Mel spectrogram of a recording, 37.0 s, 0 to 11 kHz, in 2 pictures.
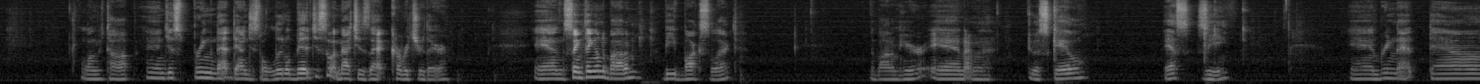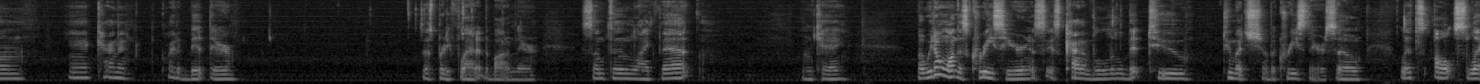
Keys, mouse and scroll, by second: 6.9-8.4 drag, 7.9 b, 10.1 b, 13.1 s.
